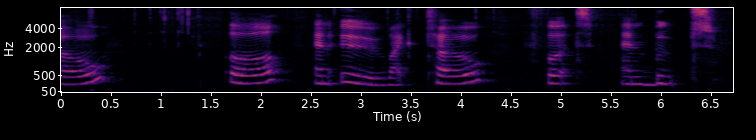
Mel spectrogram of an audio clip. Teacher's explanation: In the back of the mouth, rounded mouth, is an O, and oo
